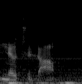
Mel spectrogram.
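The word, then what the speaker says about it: Notre Dame: Uh oh sorry Amy Coney Barrett the woman that Trump appointed she was a yeah an academic at Notredam right thank you for pronouncing it properly.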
